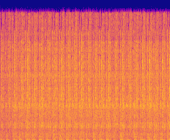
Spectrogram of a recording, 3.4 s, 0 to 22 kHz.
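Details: Old Royal Enfield 350 single after long storage and carb work, not yet fully warmed up: even, steady thump about four beats a second, no misses or knocks; engine sounds really sweet, normal healthy idle.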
